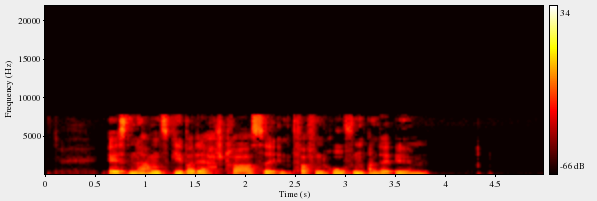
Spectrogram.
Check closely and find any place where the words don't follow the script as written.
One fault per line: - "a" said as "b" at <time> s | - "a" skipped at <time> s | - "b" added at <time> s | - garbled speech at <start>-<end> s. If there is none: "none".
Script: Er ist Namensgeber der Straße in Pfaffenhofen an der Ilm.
none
